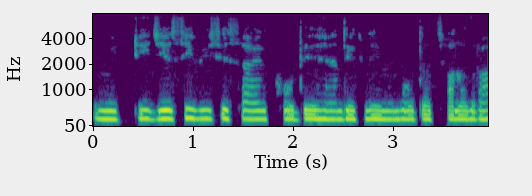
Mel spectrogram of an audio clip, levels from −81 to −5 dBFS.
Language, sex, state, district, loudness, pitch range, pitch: Hindi, female, Bihar, Samastipur, -18 LUFS, 170-225 Hz, 220 Hz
